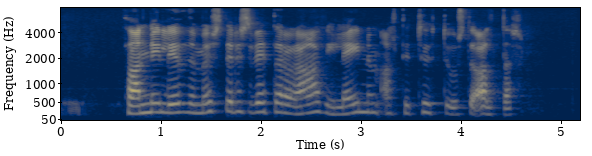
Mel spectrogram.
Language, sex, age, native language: Icelandic, female, 50-59, Icelandic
